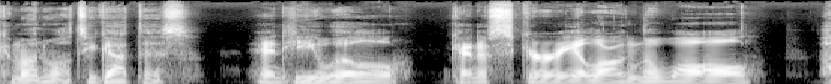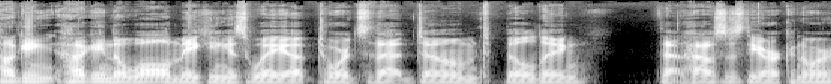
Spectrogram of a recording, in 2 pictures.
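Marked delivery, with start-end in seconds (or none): 0.0-1.3 muttered in a lower voice. Narrating a scene where Dax urges Waltz on, muttering under his breath. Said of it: "kind of under his breath".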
